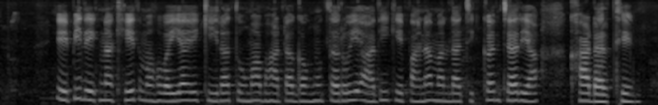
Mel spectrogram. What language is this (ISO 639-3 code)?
hne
